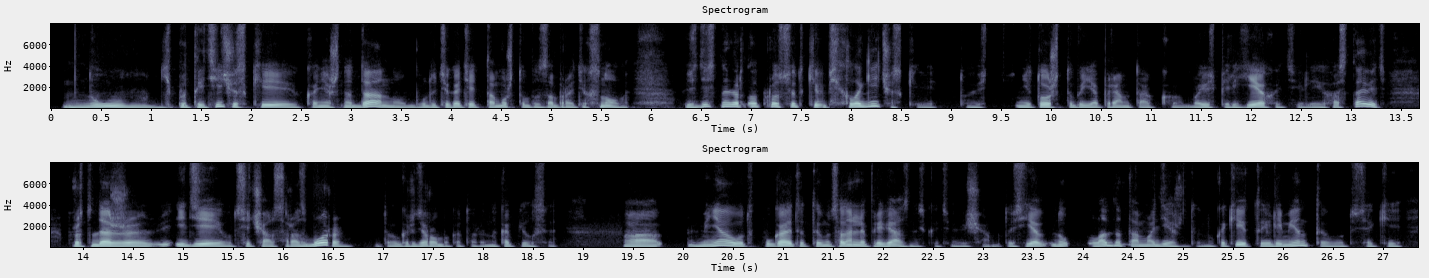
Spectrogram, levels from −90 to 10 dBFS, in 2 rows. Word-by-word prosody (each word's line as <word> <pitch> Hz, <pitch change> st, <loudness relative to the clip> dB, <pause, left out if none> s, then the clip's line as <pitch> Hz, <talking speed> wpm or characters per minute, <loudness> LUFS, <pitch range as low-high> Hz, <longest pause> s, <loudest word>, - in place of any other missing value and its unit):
Ну, 120 Hz, +5 st, +3 dB, 0.3 s
гипотетически, 110 Hz, -, 0 dB
конечно, 105 Hz, 0 st, -3 dB
да, 150 Hz, +11 st, +5 dB
но 100 Hz, -3 st, -3 dB
буду 95 Hz, +1 st, -5 dB
тяготеть 105 Hz, 0 st, -1 dB
к -, -, -41 dB
тому, 105 Hz, +6 st, 0 dB
чтобы 100 Hz, -1 st, -7 dB
забрать 100 Hz, 0 st, -4 dB
их 110 Hz, -, -8 dB
снова. 105 Hz, -10 st, -2 dB, 0.6 s
Здесь, 120 Hz, +12 st, -1 dB
наверно, 170 Hz, -3 st, +4 dB
вопрос 155 Hz, -1 st, +2 dB
всё-таки 140 Hz, -3 st, -1 dB
психологический. 125 Hz, -, 0 dB, 0.3 s
То 95 Hz, -, -13 dB
есть 90 Hz, -3 st, -11 dB, 0.3 s
не 105 Hz, -1 st, -3 dB
то 125 Hz, +6 st, +5 dB
чтобы 100 Hz, -3 st, -6 dB
я 100 Hz, +1 st, -1 dB
прям 100 Hz, 0 st, -4 dB
так, 90 Hz, 0 st, -9 dB, 0.2 s
а, -, -, -12 dB
боюсь 95 Hz, 0 st, -4 dB
переехать 100 Hz, 0 st, 0 dB
или 95 Hz, -3 st, -10 dB
их 90 Hz, +3 st, -10 dB
оставить. 195 Hz, -, +1 dB, 0.5 s
Просто 125 Hz, 0 st, +1 dB
даже 110 Hz, 0 st, +5 dB
идея 115 Hz, -3 st, +3 dB
вот 100 Hz, -2 st, -8 dB
сейчас 100 Hz, -1 st, -5 dB
разбора 110 Hz, -, +5 dB, 0.3 s
этого 95 Hz, -1 st, -9 dB
гардероба, 100 Hz, 0 st, -2 dB
который 95 Hz, 0 st, -13 dB
накопился, 100 Hz, 0 st, -8 dB, 0.7 s
а, 105 Hz, -1 st, +1 dB, 0.3 s
меня 125 Hz, +9 st, +1 dB
вот 120 Hz, -, +2 dB
пугает 135 Hz, +5 st, +4 dB
эта 110 Hz, 0 st, -4 dB
эмоциональная 110 Hz, +2 st, +2 dB
привязанность 95 Hz, -4 st, -1 dB
к -, -, -30 dB
этим 90 Hz, +2 st, -16 dB
вещам. 95 Hz, +2 st, -13 dB
То -, -, -9 dB
есть 95 Hz, +3 st, -9 dB
я 120 Hz, 0 st, +4 dB
ну, 135 Hz, 0 st, -1 dB, 0.2 s
ладно 145 Hz, +6 st, +1 dB
там 110 Hz, -3 st, -3 dB
одежда, 100 Hz, -3 st, -3 dB
но 95 Hz, +1 st, -9 dB
какие-то 110 Hz, +2 st, 0 dB
элементы, 115 Hz, +3 st, -1 dB
вот 95 Hz, -2 st, -9 dB
всякие 95 Hz, -2 st, -10 dB
105 Hz, 140 wpm, -23 LUFS, 95-120 Hz, 0.7 s, да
